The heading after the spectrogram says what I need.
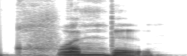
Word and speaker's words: Crumbl: And no brand represents that more than crumble. Crumble Cookies is spelled cr u m b l.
